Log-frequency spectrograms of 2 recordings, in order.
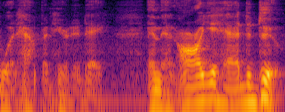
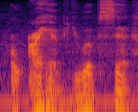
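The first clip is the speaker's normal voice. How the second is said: quiet sarcasm; 5 semitones lower, 8 dB quieter than usual. Retold or imitated. Sarcastic reply to the driver.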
